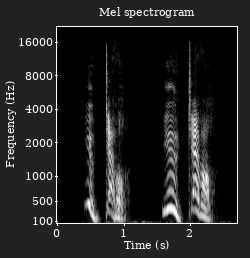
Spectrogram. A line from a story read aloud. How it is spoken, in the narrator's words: he shouted, and his voice sounded like the roar of a wild beast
